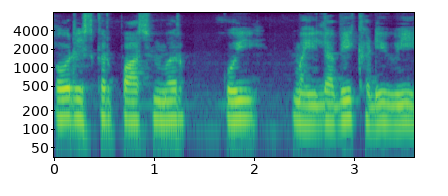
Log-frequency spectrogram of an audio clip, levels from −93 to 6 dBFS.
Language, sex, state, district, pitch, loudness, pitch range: Hindi, male, Uttar Pradesh, Saharanpur, 140 Hz, -16 LUFS, 125-145 Hz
